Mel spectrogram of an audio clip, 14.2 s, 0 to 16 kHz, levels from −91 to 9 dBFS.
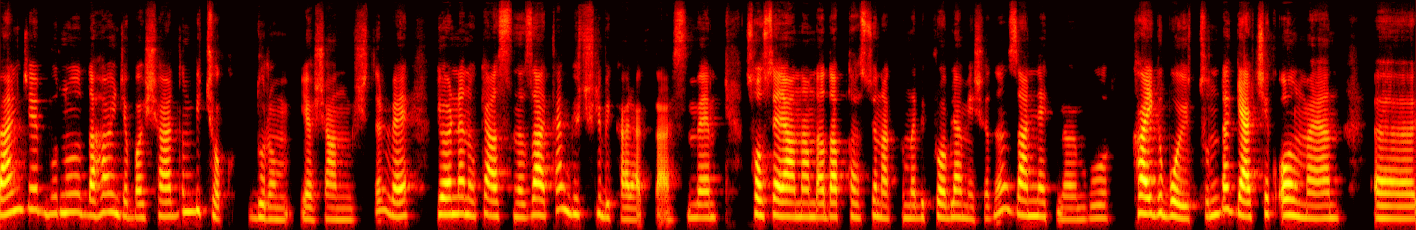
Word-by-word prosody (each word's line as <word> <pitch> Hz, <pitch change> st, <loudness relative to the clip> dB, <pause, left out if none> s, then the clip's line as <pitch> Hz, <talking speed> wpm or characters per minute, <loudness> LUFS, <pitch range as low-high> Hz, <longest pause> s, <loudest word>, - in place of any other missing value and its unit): bence 330 Hz, +6 st, +3 dB
bunu 280 Hz, +1 st, -4 dB
daha 250 Hz, +4 st, +2 dB
önce 240 Hz, -6 st, -4 dB
başardığın 230 Hz, +7 st, -1 dB
birçok 250 Hz, -12 st, -5 dB, 0.2 s
durum 185 Hz, -4 st, -5 dB
yaşanmıştır 185 Hz, -, -6 dB
ve 225 Hz, +1 st, +2 dB, 0.3 s
görünen 260 Hz, 0 st, +3 dB
o 235 Hz, -2 st, -4 dB
ki 250 Hz, -, +1 dB
aslında 230 Hz, -2 st, -1 dB
zaten 250 Hz, +8 st, +2 dB
güçlü 260 Hz, 0 st, -5 dB
bir 210 Hz, 0 st, -7 dB
karaktersin 210 Hz, -, -5 dB
ve 205 Hz, 0 st, -1 dB, 0.3 s
sosyal 240 Hz, -3 st, +5 dB
anlamda 220 Hz, 0 st, 0 dB
adaptasyon 220 Hz, 0 st, 0 dB
hakkında 200 Hz, 0 st, -5 dB
bir 215 Hz, 0 st, -10 dB
problem 210 Hz, -1 st, 0 dB
yaşadığını 195 Hz, -, -7 dB
zannetmiyorum. 225 Hz, -, -1 dB
Bu 200 Hz, 0 st, -8 dB, 0.2 s
kaygı 270 Hz, -2 st, +6 dB
boyutunda 225 Hz, -, +1 dB
gerçek 255 Hz, -2 st, +4 dB
olmayan, 200 Hz, -5 st, +3 dB, 0.4 s
eee, 195 Hz, -1 st, +1 dB
225 Hz, 135 wpm, -22 LUFS, 200-255 Hz, 0.4 s, kaygı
